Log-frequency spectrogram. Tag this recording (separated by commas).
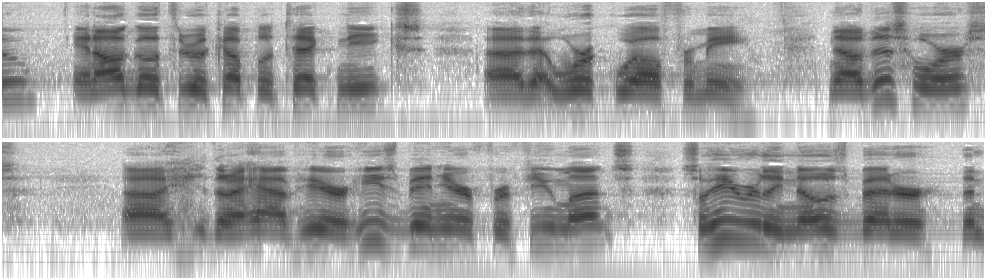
Speech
